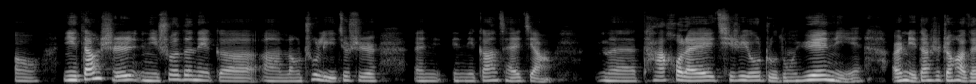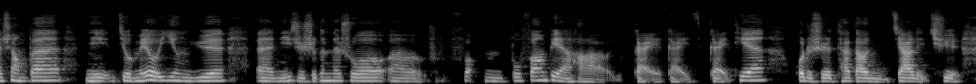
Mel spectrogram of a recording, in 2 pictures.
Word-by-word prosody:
哦， 160 -2 -7 0.2
你 200 0 +6
当 240 +7 +7
时 205 -5 +3
你 175 -3 -1
说 220 +7 0
的 215 -1 0
那 195 -3 +1
个， 160 -3 -2
呃， 160 -2 -6
冷 155 0 -6
处 230 +7 -2
理 165 -8 +1
就 190 +5 -4
是， 170 -3 -2 0.3
呃， 165 -1 -5
你 165 0 -8
你 165 -1 -7
刚 180 +4 -1
才 160 -4 -2
讲， 160 -5 -3 0.5
嗯， 165 -2 -3
他 190 -1 0
后 195 +1 +4
来 175 +1 +5
其 180 +1 -3
实 195 +1 +1
有 185 0 +2
主 170 -5 -2
动 165 +3 -5
约 215 +4 +8
你， 155 -7 +1 0.3
而 165 - +3
你 185 -5 +4
当 185 +5 +2
时 195 - -2
正 185 -1 +2
好 195 - +5
在 160 +1 0
上 165 -1 0
班， 180 +1 +2 0.2
你 160 -1 -2
就 160 +2 0
没 160 +3 0
有 195 -3 +5
应 175 -3 -2
约。 170 +2 +2 0.3
呃， 155 -2 0
你 150 +3 -3
只 155 -4 -3
是 150 - -2
跟 170 +1 -2
他 165 - 0
说， 160 -1 0
呃， 150 -3 -6 0.2
方 190 - -9
嗯， 150 -3 -9
不 165 -1 -5
方 190 +2 +1
便 165 -8 +1
哈， 125 -1 -4 0.3
改 - - -2
改 125 - -7 0.2
改 - - -1
天 190 -1 +1 0.2
或 175 - +3
者 150 - 0
是 145 +1 0
他 155 +3 -1
到 150 -1 +4
你 135 -5 -4
家 150 +5 +4
里 140 - -3
去。 150 -3 -3
165 Hz, 225 characters per minute, -25 LUFS, 155-185 Hz, 0.5 s, 约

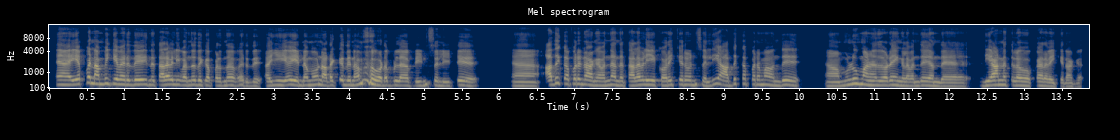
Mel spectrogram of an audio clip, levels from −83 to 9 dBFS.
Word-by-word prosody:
அ, - - +5 0.2
எப்ப 315 +6 +3
நம்பிக்கை 265 0 +2
வருது? 240 0 +3
இந்த 225 -2 -3
தலைவலி 235 +2 +4
வந்ததுக்கு 220 0 0
அப்பறம் 200 0 -5
தான் 210 -1 -1
வருது. 180 0 -6 0.2
ஐய்யயோ! 215 +3 0
என்னமோ, 210 +2 -2
நடக்குது 220 +2 0
நம்ம 265 +3 +2
உடம்புல 200 0 0
அப்டின்னு 195 +5 -8
சொல்லிட்டு, 185 +2 -3 0.7
அ - - -2 0.4
அதுக்கப்றம் 265 -1 0
நாங்க 215 -3 +3
வந்து 225 +3 0
அந்த 205 -1 -4
தலைவலியக் 225 +1 +1
குறைக்கிறோன்னு 225 +2 -3
சொல்லி, 185 +9 -6
அதுக்கப்பறமா 245 0 -5
வந்து 225 +4 -1 0.5
அ - - -2 0.2
முழு 245 +4 -1
மனதோட 210 -1 +1
எங்கள 190 -2 -2
வந்து 200 +3 -4
அந்த 170 -1 -3 0.6
தியானத்ல 220 -1 +3
உட்கார 190 +1 -2
வைக்கிறாங்க. 155 -2 -6
220 Hz, 155 wpm, -24 LUFS, 200-235 Hz, 0.7 s, அ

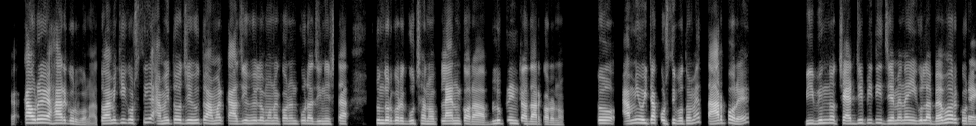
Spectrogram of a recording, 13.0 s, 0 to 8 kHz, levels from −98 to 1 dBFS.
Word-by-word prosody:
কা - - -11 0.2
কাউরে, 215 +1 +7 0.2
হায়ার 190 0 +6
করব 145 -8 -5
না। - - -11
তো - - -5
আমি 190 +2 -1
কি - - -3
করছি? 210 +4 -5 0.2
আমি 180 +3 0
তো 210 - +2
যেহেতু 195 +1 -1
আমার 185 +1 -1
কাজই 165 +2 +1
হইলো 185 0 -2
মনে 175 0 -3
করেন, 170 0 -3
পুরা 180 -1 -1
জিনিসটা 160 +1 -3 0.4
সুন্দর 190 -1 +2
করে 180 -1 +2
গুছানো, 170 -3 -2
প্লান 170 +1 +4
করা, 150 -4 +2 0.2
ব্লুপ্রিন্ট 185 +1 -2
টা 165 - +4
দাঁড় 145 0 +2
করানো। 125 -5 -4 0.5
তো 195 - +4 0.3
আমি 195 +5 0
ঐটা 210 0 +4
করছি 190 0 -2
প্রথমে। 180 +1 -2 0.2
তারপরে - - +4 0.9
বিভিন্ন 190 +4 -2 0.2
ChatGPT, 195 +4 0
Gemini 185 +2 0
এগুলো 185 +1 +1
ব্যবহার 220 +6 +4
করে 150 -3 -1
180 Hz, 185 wpm, -23 LUFS, 170-195 Hz, 0.9 s, কাউরে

